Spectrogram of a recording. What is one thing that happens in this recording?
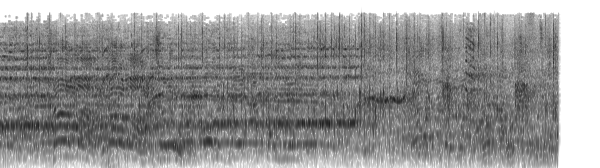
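A large crowd cheers and sings loudly outdoors.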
